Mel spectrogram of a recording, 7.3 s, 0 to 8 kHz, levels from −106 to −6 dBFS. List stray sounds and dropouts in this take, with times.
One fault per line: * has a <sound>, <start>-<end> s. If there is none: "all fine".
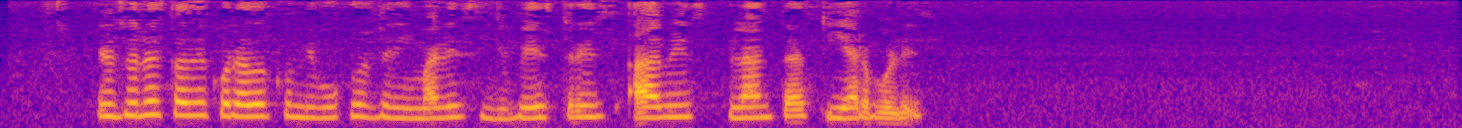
all fine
